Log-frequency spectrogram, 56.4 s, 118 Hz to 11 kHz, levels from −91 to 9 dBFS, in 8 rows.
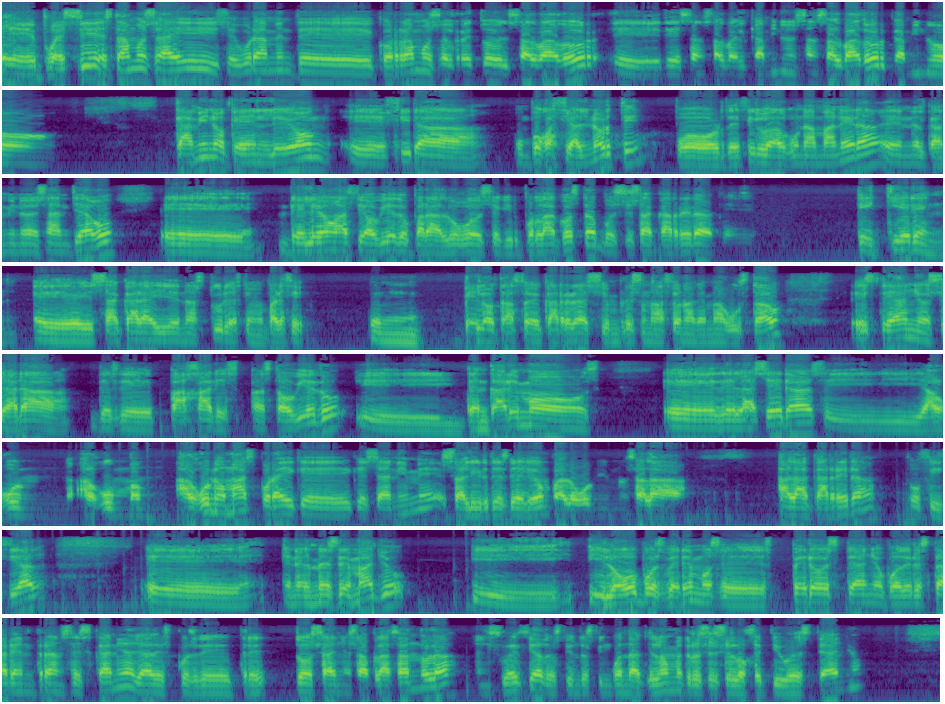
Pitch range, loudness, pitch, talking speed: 100-140 Hz, -13 LUFS, 110 Hz, 160 wpm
